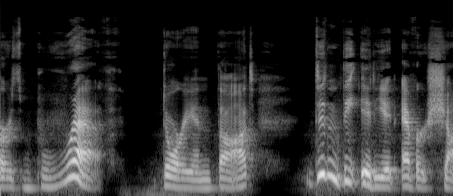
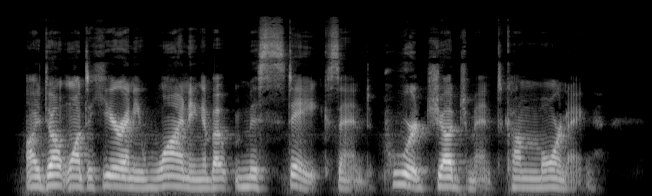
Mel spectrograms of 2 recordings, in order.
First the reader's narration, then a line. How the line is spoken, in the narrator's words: the bull rumbled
